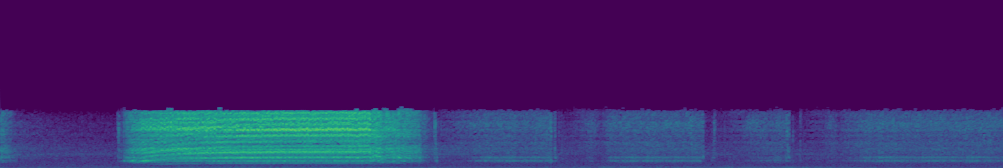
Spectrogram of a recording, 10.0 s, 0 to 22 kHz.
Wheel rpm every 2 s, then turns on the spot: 50, 140, 20, 10, 10.
4-10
